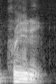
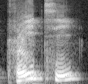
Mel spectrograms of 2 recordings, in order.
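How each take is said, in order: First: The middle consonant is a soft r-like flap. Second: The middle consonant is a clear t sound. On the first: "but T becomes re and you say pretty" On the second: "Say pretty"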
